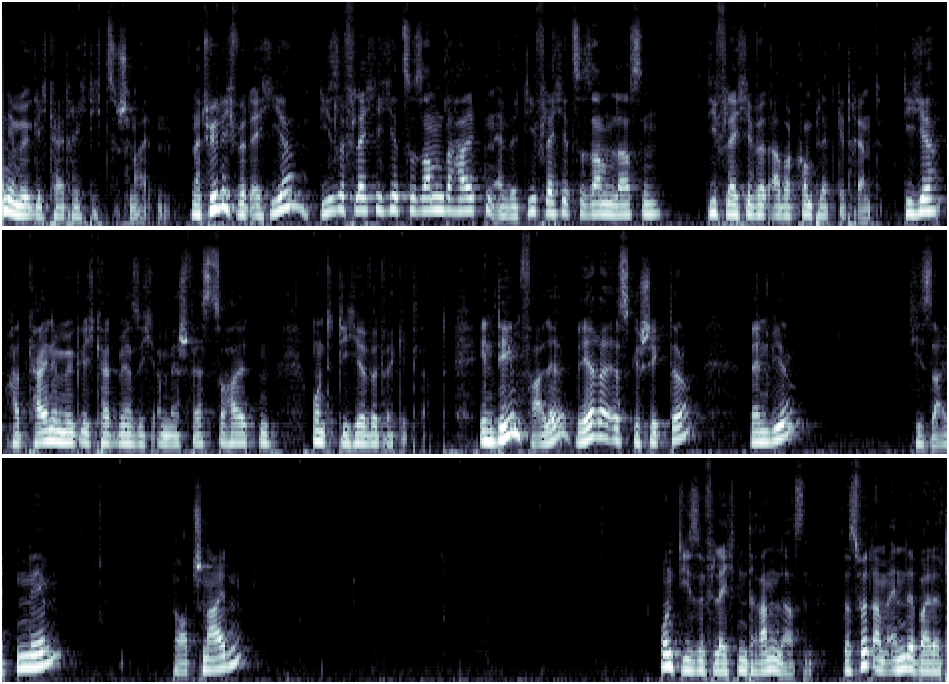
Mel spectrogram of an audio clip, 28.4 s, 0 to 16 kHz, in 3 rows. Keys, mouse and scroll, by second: 0.7 middle click, 2.2 middle click, 3.3 3, 4.1 shift+click, 4.7 click, 5.2 shift+click, 5.6 middle click, 6.8 click, 7.6 middle click, 8.7 middle click, 11.5 middle click, 12.3 click, 12.5 middle click, 13.4 middle click, 14.8 middle click, 17.0 2, 18.0 click, 19.6 shift+click, 20.8 middle click, 21.9 middle click, 23.4 middle click, 25.5 click, 26.3 shift+click, 27.9 shift+click.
